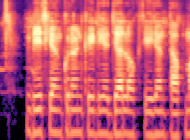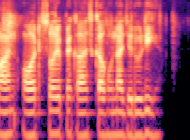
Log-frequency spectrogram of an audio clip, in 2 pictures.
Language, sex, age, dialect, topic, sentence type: Hindi, male, 18-24, Kanauji Braj Bhasha, agriculture, statement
